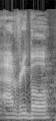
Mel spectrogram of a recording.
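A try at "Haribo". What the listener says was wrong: Arribo. You said it like it's a French word. You know, I love candy like Arribo.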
